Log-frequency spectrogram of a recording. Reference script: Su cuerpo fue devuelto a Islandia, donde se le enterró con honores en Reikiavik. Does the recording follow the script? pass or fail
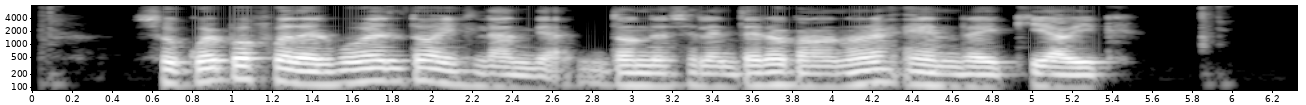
pass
